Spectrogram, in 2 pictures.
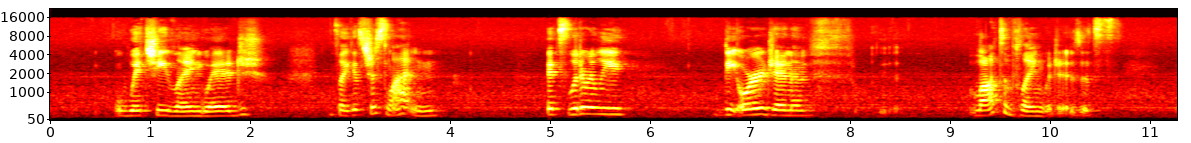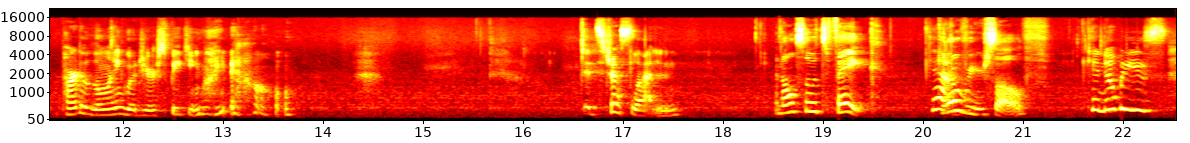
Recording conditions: sounds in the background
